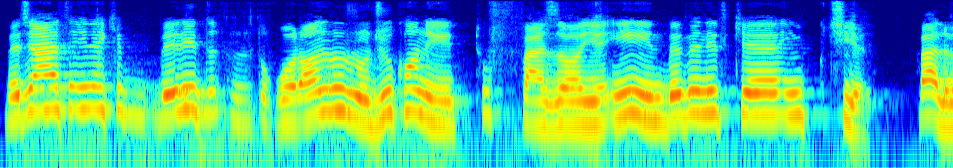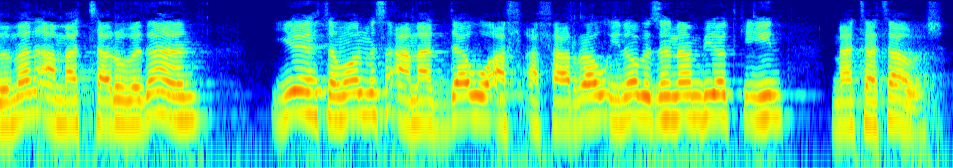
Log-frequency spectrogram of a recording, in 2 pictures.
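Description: A man's voice: high-pitched, lo-fi sound. A man teaching Arabic grammar in a class, quizzing students by name and praising their answers patiently. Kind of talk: classroom lesson, drilling students.

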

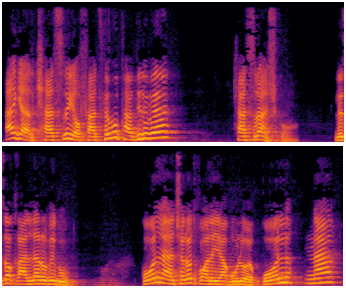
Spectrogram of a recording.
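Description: A man teaching an Arabic grammar class, patiently explaining rules, quizzing students and slowing down to dictate word forms. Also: high-pitched. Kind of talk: classroom lesson. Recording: dull lo-fi sound.

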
